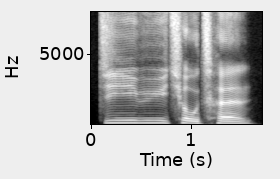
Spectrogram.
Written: 急于求成

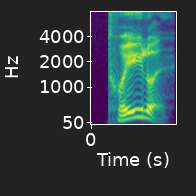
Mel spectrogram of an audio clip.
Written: 推论

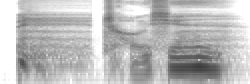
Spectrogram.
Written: 成心

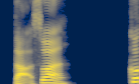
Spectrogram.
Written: da3 suan4

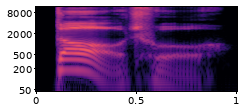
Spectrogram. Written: dao4 chu4

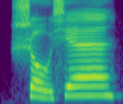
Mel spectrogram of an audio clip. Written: shou3 xian1

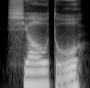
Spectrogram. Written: 消毒

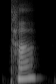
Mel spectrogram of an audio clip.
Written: 她

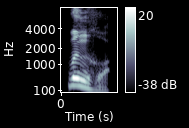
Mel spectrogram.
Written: 温和

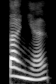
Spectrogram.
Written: 拜年

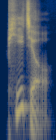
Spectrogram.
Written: pi2 jiu3

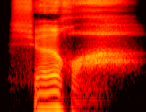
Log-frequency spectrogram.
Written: 喧哗

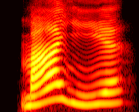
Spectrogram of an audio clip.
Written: 蚂蚁

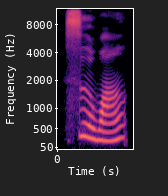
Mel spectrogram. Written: 死亡

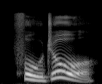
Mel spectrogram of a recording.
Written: 辅助

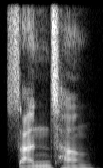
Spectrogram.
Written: 擅长

